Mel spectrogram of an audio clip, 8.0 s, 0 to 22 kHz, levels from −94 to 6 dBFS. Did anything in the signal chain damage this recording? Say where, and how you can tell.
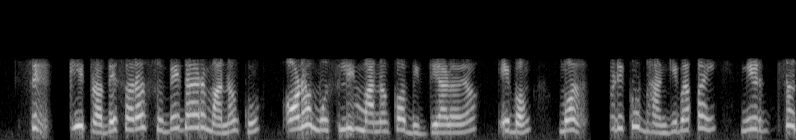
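Yes. Heavy AMR narrowband mobile codec damage at the codec stage runs through the whole clip. Nothing above 4 kHz survives, and the speech sounds buzzy and synthetic, which fits a low AMR-NB mode around 5.9 kbps, where a few pulses per subframe drive a vocal-tract model.

Lost AMR speech frames in the network stage occur at 0.36–0.85 s, 3.50–3.65 s, 5.74–6.15 s and 7.66–7.77 s. The decoder repeats the last good pitch and vocal-tract settings at falling gain, so the two longer gaps smear and fade to silence, while 3.50 s is only a brief dip.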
